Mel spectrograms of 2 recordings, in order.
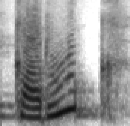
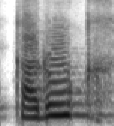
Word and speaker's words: Karuk: Her PhD is from Berkeley's Department of Environmental Science, Policy and Management, where she had the Karuk, is that how you say it? Okay, Karuk UC Berkeley Collaborative, a group supporting the Karuk tribe's ecocultural revitalization strategy in Northern California.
